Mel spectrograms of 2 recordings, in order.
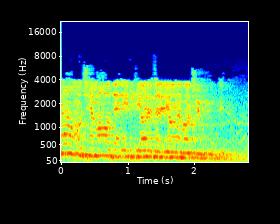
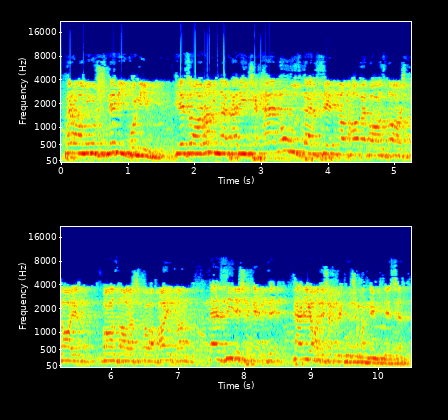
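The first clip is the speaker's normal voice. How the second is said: rally speech; 4 semitones higher than usual. Real, not acted. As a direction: declaim each line to the crowd. Impassioned protest speech at university.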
